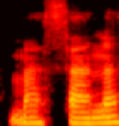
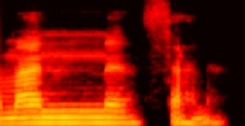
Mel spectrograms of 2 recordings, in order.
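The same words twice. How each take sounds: First: A middle sound of the word is changed. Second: The word is said with its usual sounds. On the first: The speaker calls it wrong. "no es manzana" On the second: The speaker calls it right. "sino manzana"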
